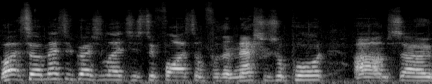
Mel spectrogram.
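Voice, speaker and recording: Noticeable background noise sits behind a man with an Australian accent who talks at a fairly quick pace with ordinary pitch variation. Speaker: metal music show host. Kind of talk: casual music news chat. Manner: excited, mumbling.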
